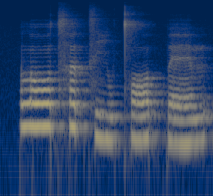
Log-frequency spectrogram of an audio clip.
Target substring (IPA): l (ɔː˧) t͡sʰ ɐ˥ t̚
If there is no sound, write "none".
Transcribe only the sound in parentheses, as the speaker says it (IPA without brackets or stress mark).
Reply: ɔː˥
